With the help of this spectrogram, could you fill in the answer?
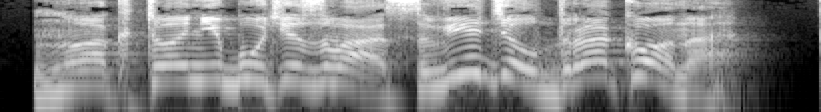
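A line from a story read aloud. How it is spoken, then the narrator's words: Shouted. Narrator (Russian): крикнул он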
